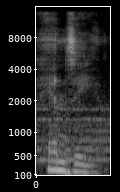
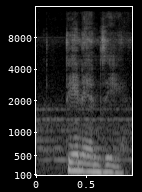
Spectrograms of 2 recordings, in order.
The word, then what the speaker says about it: Ananzi: Let us see the nis or the the anzi ananzi. Um ananzi there. I was just saying it wrong.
